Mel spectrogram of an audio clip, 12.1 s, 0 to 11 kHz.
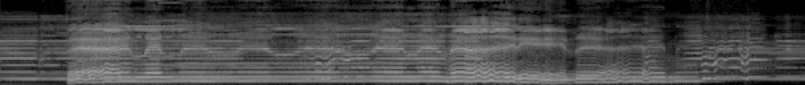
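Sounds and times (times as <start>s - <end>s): man singing long note: 1.0s - 10.6s.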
